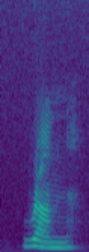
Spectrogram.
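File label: "run", British English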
